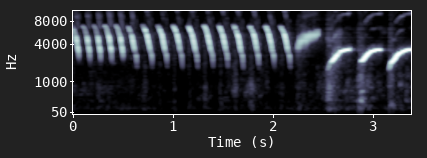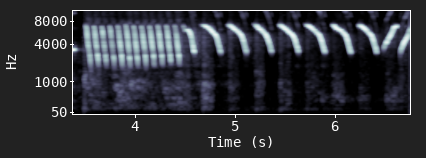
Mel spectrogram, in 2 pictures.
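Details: Canary singing a loud, fast run of high descending whistles, a brief buzzy note, three slower swooping phrases, then a very rapid trill followed by evenly spaced falling whistles.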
